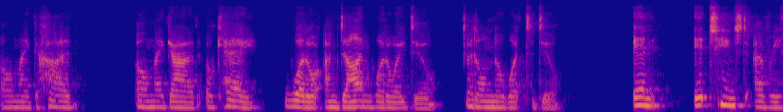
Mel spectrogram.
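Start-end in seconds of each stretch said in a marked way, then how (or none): 0.0-5.6 sad, defeated, resigned tone. Speaker recalls the moment they gave in, retelling a sad surrender.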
